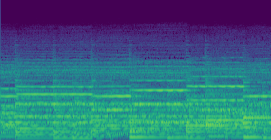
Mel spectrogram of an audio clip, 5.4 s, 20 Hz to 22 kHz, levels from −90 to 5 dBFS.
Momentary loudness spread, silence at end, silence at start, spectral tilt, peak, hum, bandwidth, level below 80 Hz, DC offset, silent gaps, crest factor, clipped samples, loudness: 2 LU; 0 s; 0 s; -7 dB/octave; -2 dBFS; none; 9.6 kHz; -42 dBFS; under 0.1%; none; 14 dB; under 0.1%; -16 LUFS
